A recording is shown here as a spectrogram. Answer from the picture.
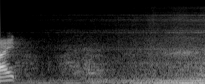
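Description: Sheet-metal fender-flare panel being rolled back and forth through an English wheel, stretching in crown: a rolling rumble that builds gradually louder.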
